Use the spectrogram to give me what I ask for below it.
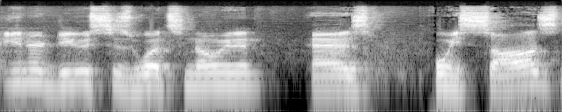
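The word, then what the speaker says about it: Poiseuille: is what's known as point saws law I believe that's how you pronounce this kind of unique French name but boy saw came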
